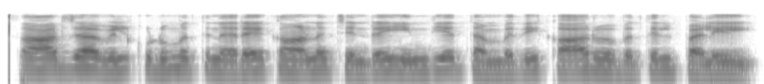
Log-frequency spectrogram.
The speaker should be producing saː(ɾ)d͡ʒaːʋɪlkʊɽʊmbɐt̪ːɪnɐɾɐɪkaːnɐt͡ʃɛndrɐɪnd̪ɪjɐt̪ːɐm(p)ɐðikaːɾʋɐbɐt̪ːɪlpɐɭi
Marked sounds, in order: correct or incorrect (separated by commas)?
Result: correct, incorrect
